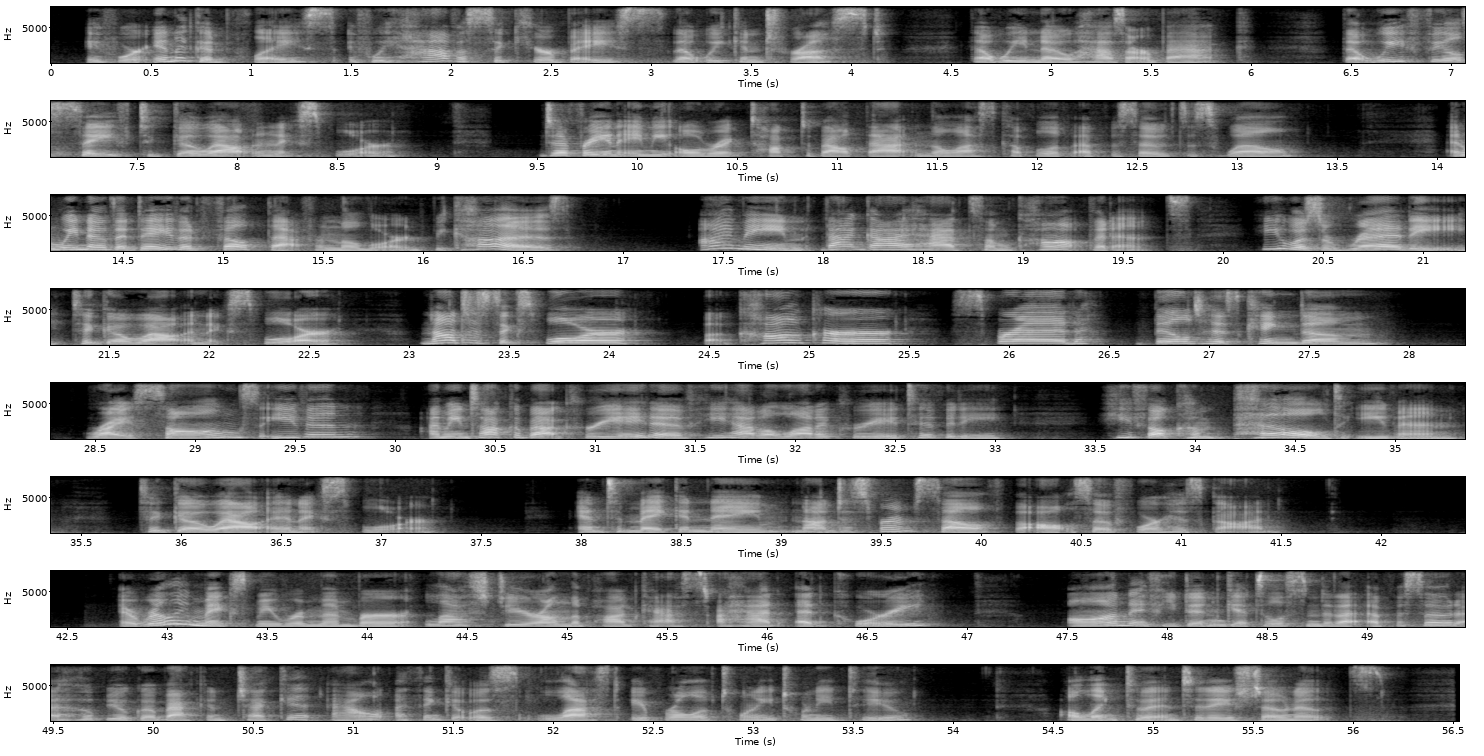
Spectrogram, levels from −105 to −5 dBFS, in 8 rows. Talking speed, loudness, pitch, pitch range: 175 wpm, -25 LUFS, 195 Hz, 170-235 Hz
